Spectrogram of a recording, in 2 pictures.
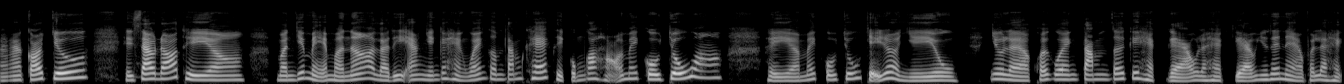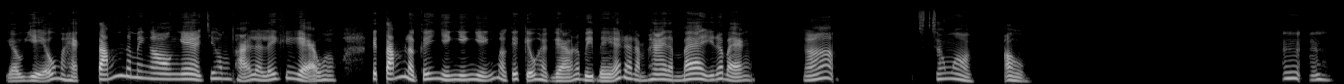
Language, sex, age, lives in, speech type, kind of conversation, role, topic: Vietnamese, female, 25-29, Vietnam, conversation, podcast, guest, Món ăn quê nhà nào gợi lại ký ức vị giác của bạn?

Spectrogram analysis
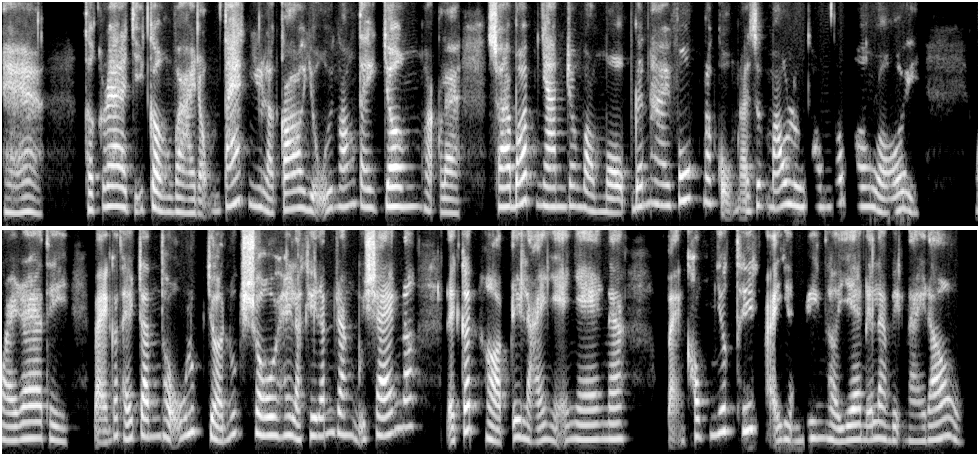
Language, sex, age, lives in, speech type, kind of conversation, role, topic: Vietnamese, female, 30-34, United States, read, expert-assistant, expert, Tại sao khi trời lạnh, tay chân dễ bị tê?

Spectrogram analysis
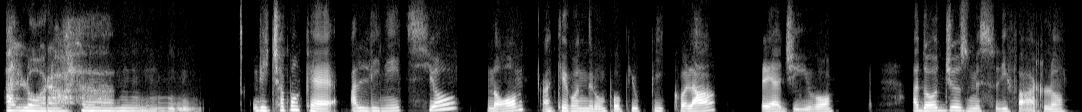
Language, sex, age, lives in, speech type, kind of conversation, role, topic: Italian, female, 30-34, Italy, conversation, advice, user, Come posso stabilire confini più chiari con la mia famiglia?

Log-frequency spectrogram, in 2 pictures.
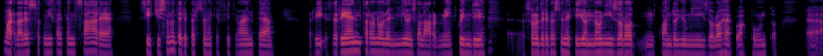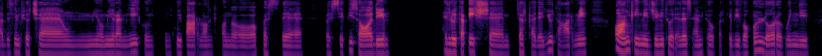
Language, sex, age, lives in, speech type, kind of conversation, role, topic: Italian, male, 18-19, Italy, conversation, advice, user, Isolarsi quando ci si sente stressati o tristi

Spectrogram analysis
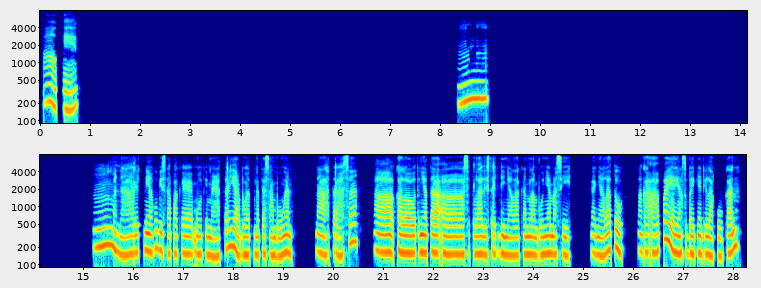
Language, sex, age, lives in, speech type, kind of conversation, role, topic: Indonesian, female, 20-24, Indonesia, read, expert-assistant, asker, Mengapa lampu bisa menyala saat saklar ditekan?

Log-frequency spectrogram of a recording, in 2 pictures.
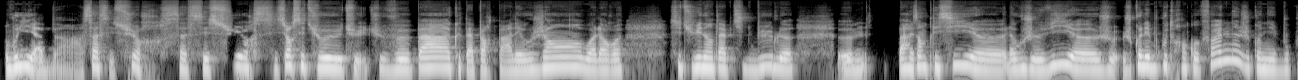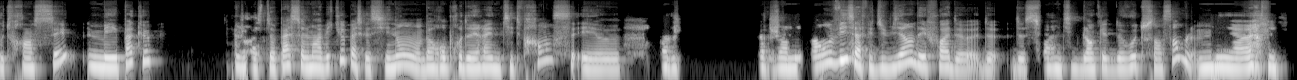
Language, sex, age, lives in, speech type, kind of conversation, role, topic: French, female, 35-39, Germany, conversation, podcast, guest, Comment la migration a-t-elle touché ta famille ?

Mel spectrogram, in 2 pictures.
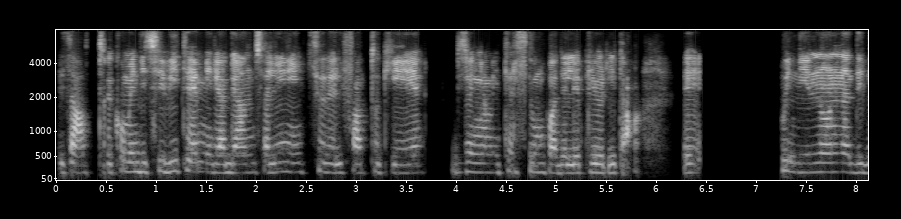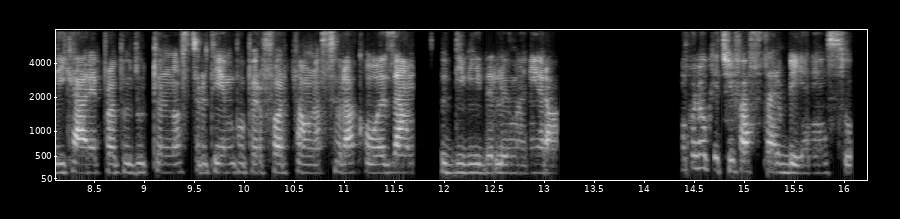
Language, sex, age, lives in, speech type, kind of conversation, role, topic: Italian, female, 20-24, Italy, conversation, unstructured, none, Come si può negoziare il tempo da trascorrere insieme?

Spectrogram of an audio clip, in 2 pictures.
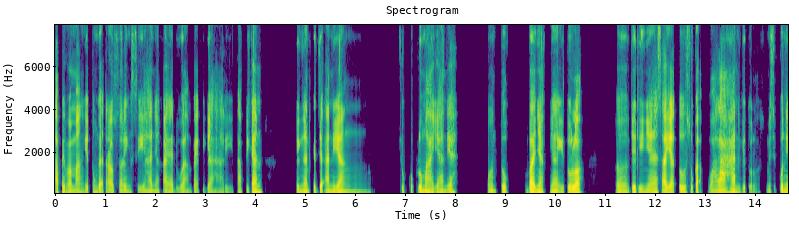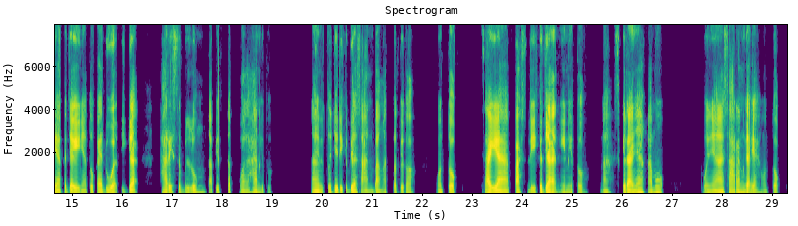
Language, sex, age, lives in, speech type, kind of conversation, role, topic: Indonesian, male, 35-39, Indonesia, conversation, advice, user, Mengapa kamu sering menunda tugas penting sampai mendekati tenggat waktu?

